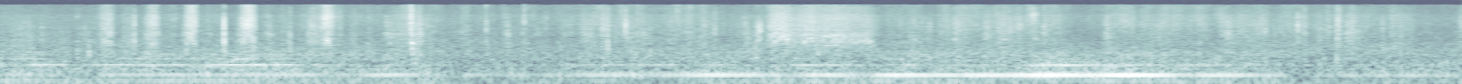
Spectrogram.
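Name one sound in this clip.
Fabric rustles and swishes as a tie is knotted and pulled.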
